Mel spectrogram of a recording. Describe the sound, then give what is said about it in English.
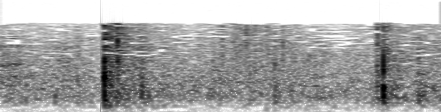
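Professional grade fireworks explode in two sharp, fairly faint bangs spaced more than a second apart over a steady background hiss. “These are professional grade fireworks.”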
